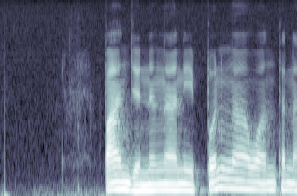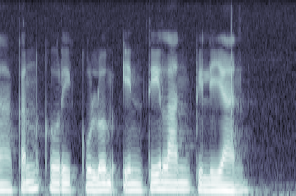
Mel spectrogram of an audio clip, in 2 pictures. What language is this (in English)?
Javanese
